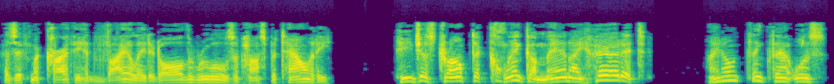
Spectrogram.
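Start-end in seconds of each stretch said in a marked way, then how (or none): 4.0-8.3 high, pleading insistence; Beaver's high insistent voice. Acted. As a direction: insist it desperately. Beaver insisting McCarthy alive.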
